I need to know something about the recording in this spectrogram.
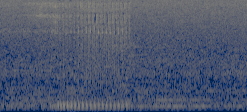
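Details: Shar Pei dog snoring in the morning: a soft, low, rasping snore of rapid fluttering pulses lasting under a second, set against steady quiet background hiss.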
